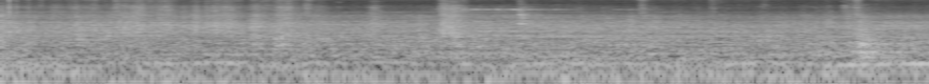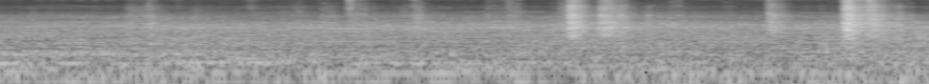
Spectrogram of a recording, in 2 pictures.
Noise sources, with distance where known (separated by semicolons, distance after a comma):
engine of unclear size, far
